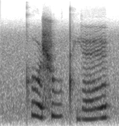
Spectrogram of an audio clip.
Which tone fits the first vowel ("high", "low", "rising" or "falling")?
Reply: falling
